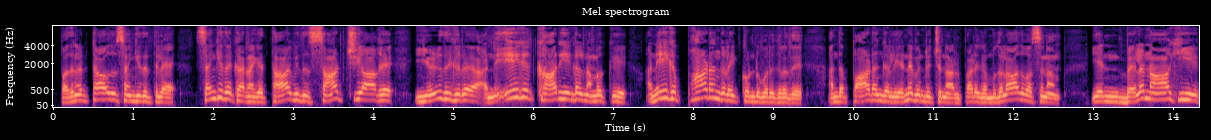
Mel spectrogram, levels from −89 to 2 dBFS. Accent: native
